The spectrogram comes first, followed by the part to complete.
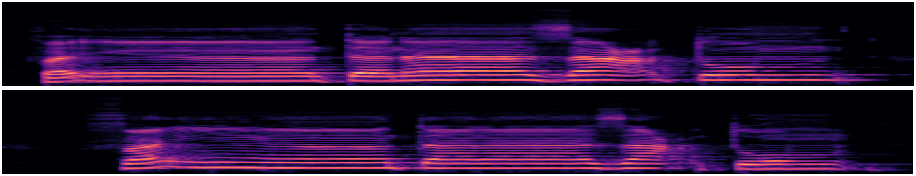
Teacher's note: فَإِن میں حمزہ کو نون کے سامنے لائیں گے، نون ساکن غنہ کریں گے، تنا میں نون سالف مدہ کے انداز میں کھینچیں گے، زا کو عین کے سامنے لائیں گے، تا کو میم کے سامنے لائیں گے، میم ساکن غنہ کریں گے۔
